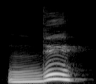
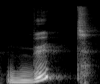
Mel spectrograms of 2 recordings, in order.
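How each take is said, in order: First: The word ends without a T sound. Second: The word ends with a clear T sound. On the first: "Vous avez dit bu" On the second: "mais on ne devrait pas dire but"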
